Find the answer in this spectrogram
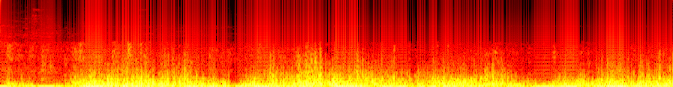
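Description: Mountain bike rattling over a rough dirt trail at speed, with a run of irregular knocks from the wheels and frame over a heavy low rumble of wind on the microphone.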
